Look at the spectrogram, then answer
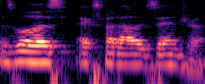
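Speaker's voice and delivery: ordinary talk, nothing marked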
